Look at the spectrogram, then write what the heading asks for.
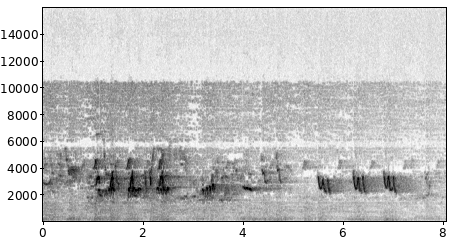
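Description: A small bird chirping: short, sharp high notes in runs, three quick notes between one and two and a half seconds in and three more between about five and a half and seven seconds, over a faint low background hum.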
